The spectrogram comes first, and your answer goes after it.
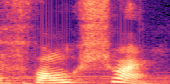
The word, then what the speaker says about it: Feng Shui: E aí fiz um cursinho básico, né, do Feng Shui, que também a pronúncia correta é Feng Shui.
